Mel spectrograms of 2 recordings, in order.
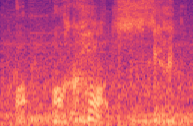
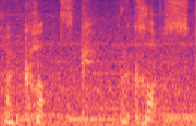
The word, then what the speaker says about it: Okhotsk: The Sea of Okhotsk. I'm not saying it right. Okhotsk. Not Okhotsk.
